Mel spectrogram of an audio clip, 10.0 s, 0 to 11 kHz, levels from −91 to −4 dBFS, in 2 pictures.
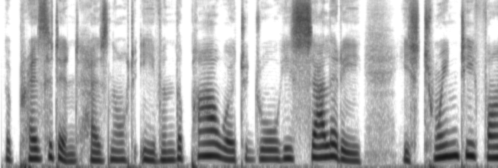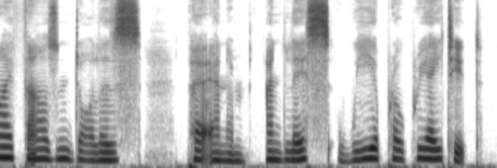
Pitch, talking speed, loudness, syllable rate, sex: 180 Hz, 120 wpm, -20 LUFS, 4.0 syllables/s, female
